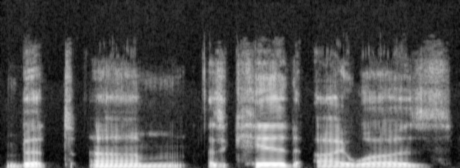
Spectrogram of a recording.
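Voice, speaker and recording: A man in his thirties talks in a low, gravelly voice that stays smooth and mellow. He answers at an easy pace and stops often to think. The sound is dry and close, with no room echo. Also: very slow. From Australia. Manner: relaxed, thoughtful, many ums. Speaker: guest. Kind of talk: casual interview.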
